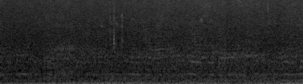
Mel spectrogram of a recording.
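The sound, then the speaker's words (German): A steady, dense buzzing of many honeybees fills the air near a hive, a continuous low drone with individual bees briefly passing closer, no voices present. “Wir sind hier in Sichtweite vom Bienenstock.”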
